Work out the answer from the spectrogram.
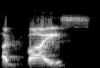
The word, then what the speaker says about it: advice: when it is TE advice it ends with s sound it should be advice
